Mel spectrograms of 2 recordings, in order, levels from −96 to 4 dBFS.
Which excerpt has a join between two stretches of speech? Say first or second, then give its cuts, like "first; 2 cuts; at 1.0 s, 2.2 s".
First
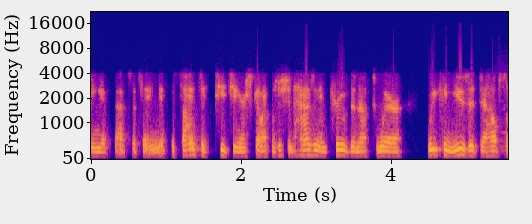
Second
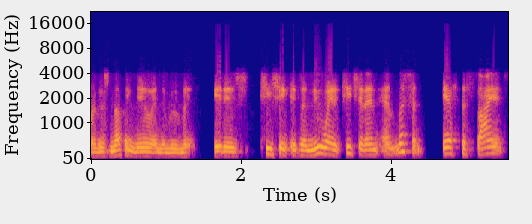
second; 3 cuts; at 1.5 s, 2.1 s, 4.5 s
